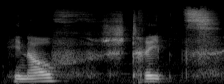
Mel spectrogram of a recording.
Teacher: So the B becomes unvoiced.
